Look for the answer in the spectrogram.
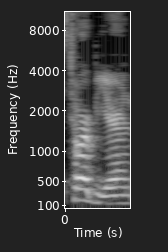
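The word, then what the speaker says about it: Torbjörn: Torbjorn? – Yeah. – Did I say it? – I heard it. – Apparently, it's Torbjorn. The O is pronounced as a U in Switzerland.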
